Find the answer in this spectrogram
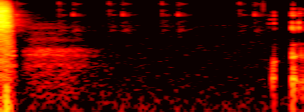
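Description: A few faint computer mouse clicks against near silence.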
